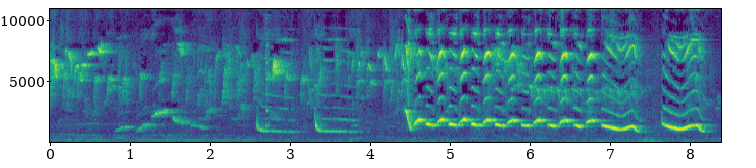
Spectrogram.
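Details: Chinese hwamei singing with murai phrases: soft descending slurs, then a loud stretch of rapid wavering whistled notes with a final looping whistle.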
